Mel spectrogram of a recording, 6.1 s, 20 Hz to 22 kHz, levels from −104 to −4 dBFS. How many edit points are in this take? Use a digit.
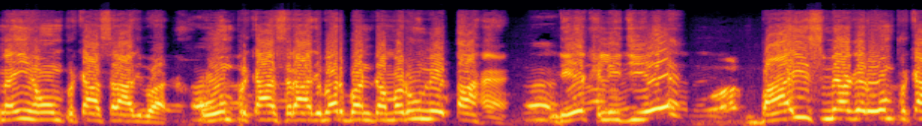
0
